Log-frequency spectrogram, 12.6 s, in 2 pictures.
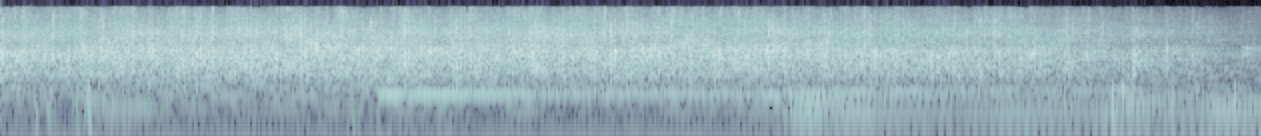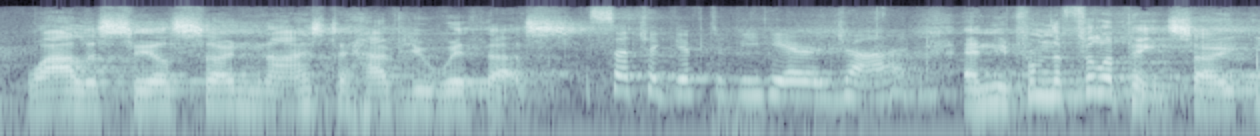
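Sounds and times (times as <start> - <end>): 
audience applause welcoming a guest from the Philippines: 0.0 - 8.1
speech: 6.4 - 12.6.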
